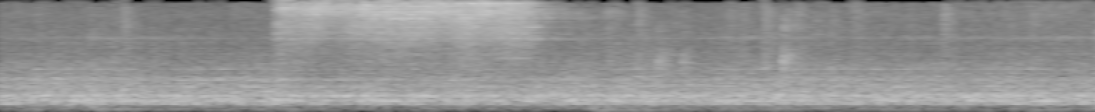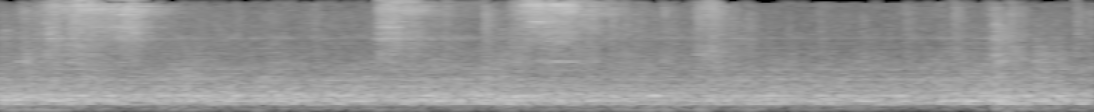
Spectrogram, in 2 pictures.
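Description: Diesel train running steadily, heard from the driver's cab, with its engine giving a constant drone. The wheels squeal in short high-pitched bursts as it rounds curves: about a second and a half in, again near the middle, and for about a second near the end.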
